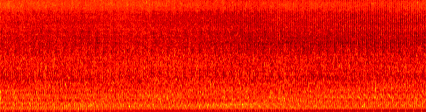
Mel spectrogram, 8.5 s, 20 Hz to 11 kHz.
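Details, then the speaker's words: Ford 6600 diesel tractor, sitting about 8 years, just started after starting-fluid spray bursts while cranking; low on antifreeze so run briefly, some smoke. Steady low diesel clatter, about three beats a second, no misses: normal idle. "What? He's running. Now we know that we're low on antifreeze, so we're not going to run it long. Starter did work."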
